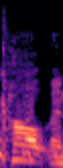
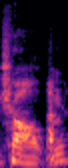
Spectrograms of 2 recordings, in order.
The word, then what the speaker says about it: Charlton: I called him Carlton instead of Charlton. You know what I mean? Got his name wrong, and like.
